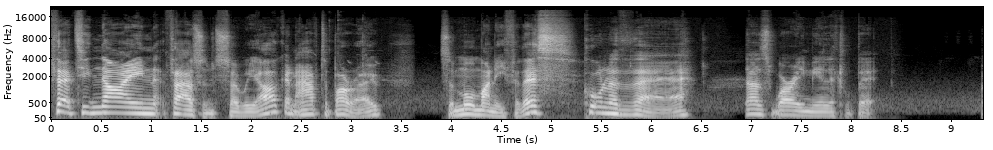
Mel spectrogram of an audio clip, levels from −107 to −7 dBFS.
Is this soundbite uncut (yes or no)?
no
